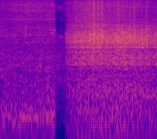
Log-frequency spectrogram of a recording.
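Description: Low traffic rumble, broken off by a brief gap about a second in, then a forklift's engine running close by with a steady hissing whine.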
